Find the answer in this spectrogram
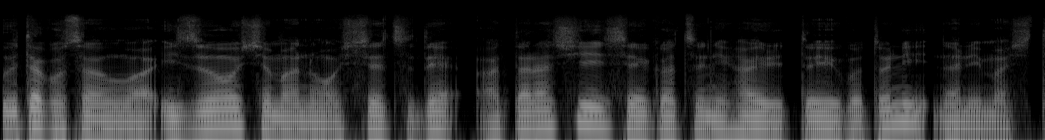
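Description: A dark, mellow tone carries lively intonation at a moderate pace with hardly any pauses. The sound is dry and close with no echo, and the background is quiet. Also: man, fairly low pitch for a man. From Yokohama, Japan. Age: old. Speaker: podcast host, film fan. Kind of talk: prepared solo monologue.

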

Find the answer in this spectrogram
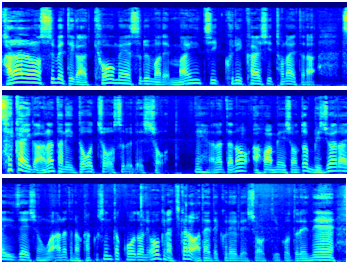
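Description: Talking at a fairly quick pace, a man with a medium pitch sounds somewhat breathy as his pitch swings very widely. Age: 40s. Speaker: podcast host. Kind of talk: casual monologue with book reading. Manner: casual, many fillers.

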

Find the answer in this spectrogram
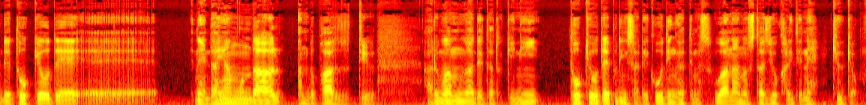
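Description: Here is a normal speaking voice from a man with a fairly low pitch. He keeps a moderate pace with ordinary pitch variation. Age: 40s. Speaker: event producer. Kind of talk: solo talk monologue. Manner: relaxed, many fillers.

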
